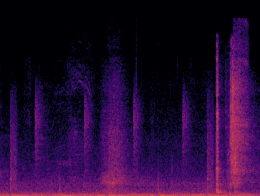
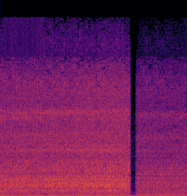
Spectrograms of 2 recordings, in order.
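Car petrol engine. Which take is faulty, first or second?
first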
